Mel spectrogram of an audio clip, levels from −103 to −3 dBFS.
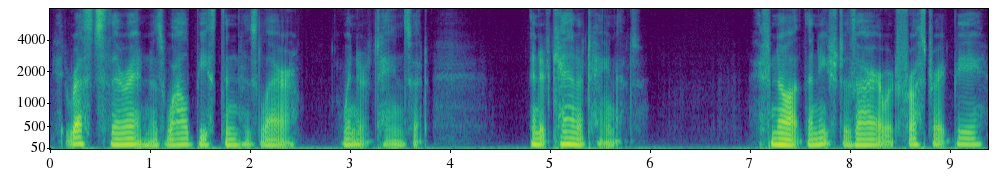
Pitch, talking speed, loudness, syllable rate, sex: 125 Hz, 165 wpm, -22 LUFS, 5.0 syllables/s, male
